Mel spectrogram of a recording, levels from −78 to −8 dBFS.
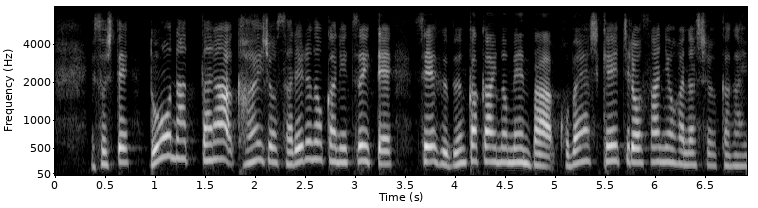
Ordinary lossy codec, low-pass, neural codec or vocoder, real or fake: none; 7.2 kHz; codec, 24 kHz, 6 kbps, HILCodec; fake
